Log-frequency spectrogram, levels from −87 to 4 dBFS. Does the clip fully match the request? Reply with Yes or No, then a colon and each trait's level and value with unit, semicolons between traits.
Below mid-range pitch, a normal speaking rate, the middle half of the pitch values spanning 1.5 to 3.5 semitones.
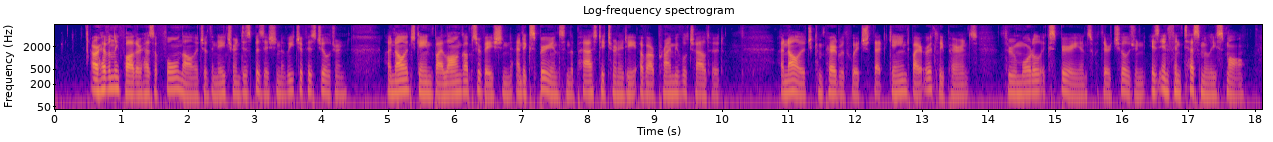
Yes: low, 115 Hz; average, 180 wpm; average, 2.9 semitones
